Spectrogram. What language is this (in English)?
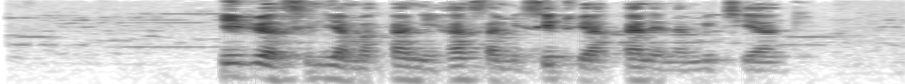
Swahili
